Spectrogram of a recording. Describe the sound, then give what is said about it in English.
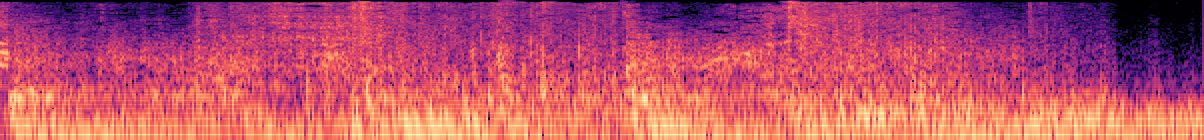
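Cannon fire from a ship's guns booms as a loud, continuous rumbling roar of overlapping blasts that rolls on for several seconds without clear breaks. “What's that? Cannon fire! One of those guns.”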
